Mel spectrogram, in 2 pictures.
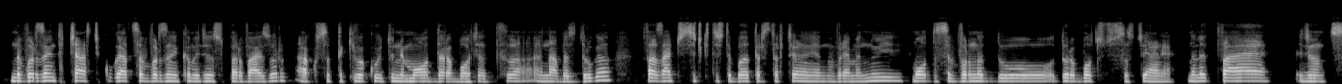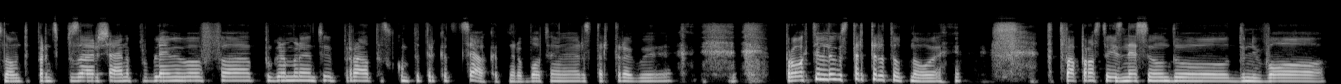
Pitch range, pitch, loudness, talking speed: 145-170 Hz, 155 Hz, -19 LUFS, 170 wpm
